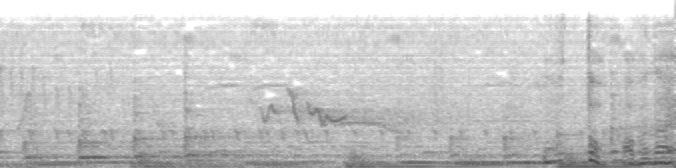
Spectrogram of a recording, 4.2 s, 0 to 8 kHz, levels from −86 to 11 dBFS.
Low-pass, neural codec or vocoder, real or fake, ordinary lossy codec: 7.2 kHz; vocoder, 24 kHz, 100 mel bands, Vocos; fake; none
